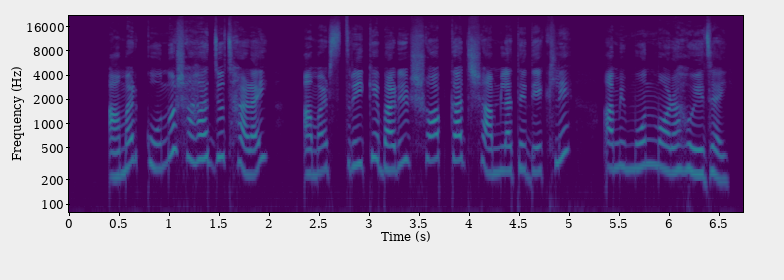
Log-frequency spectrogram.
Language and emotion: Bengali, sad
